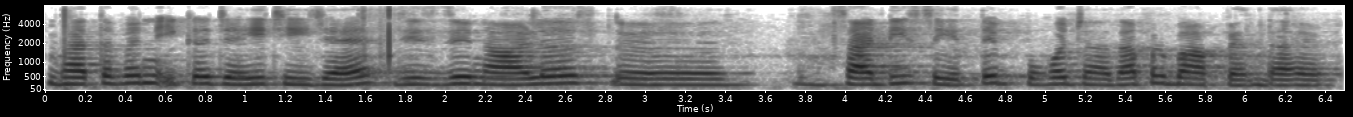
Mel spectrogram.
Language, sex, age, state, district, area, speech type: Punjabi, female, 18-30, Punjab, Shaheed Bhagat Singh Nagar, rural, spontaneous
